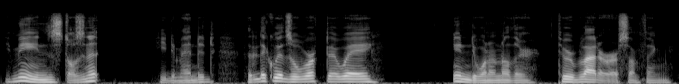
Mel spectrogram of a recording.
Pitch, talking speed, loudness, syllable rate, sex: 110 Hz, 170 wpm, -20 LUFS, 6.0 syllables/s, male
